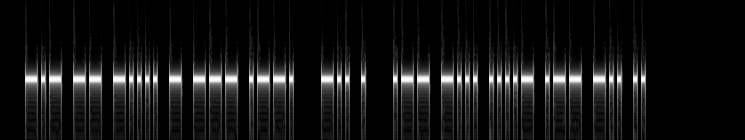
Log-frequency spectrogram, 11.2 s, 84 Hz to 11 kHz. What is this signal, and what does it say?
Morse code, heard as a keyed tone, about 20 wpm, 700 Hz. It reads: KM6TOP DE WB4WDI
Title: USA Callsign DE Callsign - 6 Characters - 20wpm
